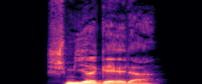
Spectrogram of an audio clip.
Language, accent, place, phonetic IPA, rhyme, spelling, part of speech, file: German, Germany, Berlin, [ˈʃmiːɐ̯ˌɡɛldɐ], -iːɐ̯ɡɛldɐ, Schmiergelder, noun, De-Schmiergelder.ogg
- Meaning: nominative/accusative/genitive plural of Schmiergeld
